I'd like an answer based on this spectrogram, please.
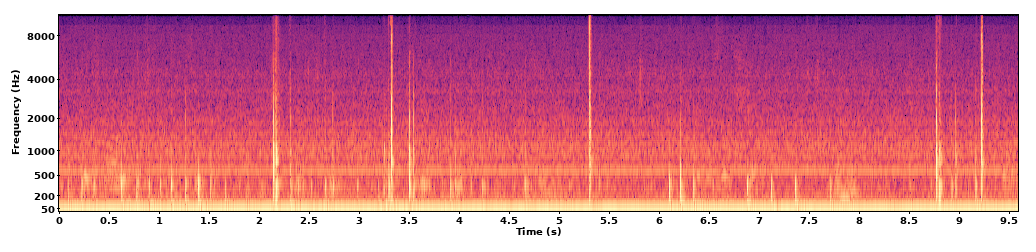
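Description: Scattered sharp clicks, five in all, over faint low knocks and a steady electrical hum from a webcam microphone.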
